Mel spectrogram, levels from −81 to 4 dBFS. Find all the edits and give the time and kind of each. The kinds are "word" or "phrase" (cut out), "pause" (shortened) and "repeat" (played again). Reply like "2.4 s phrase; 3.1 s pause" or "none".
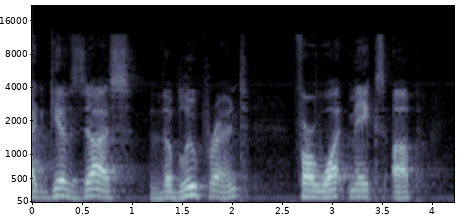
none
